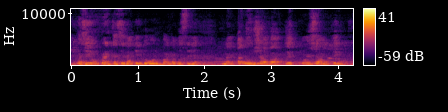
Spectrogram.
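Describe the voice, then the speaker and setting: A loud man with a high pitch, talking at a very fast pace with ordinary pitch variation, amid audible room echo and noticeable background noise. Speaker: event organizer. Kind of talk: interview.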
